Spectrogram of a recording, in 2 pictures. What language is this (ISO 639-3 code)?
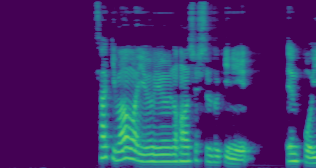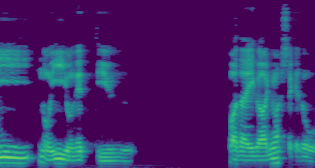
jpn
